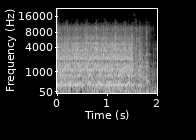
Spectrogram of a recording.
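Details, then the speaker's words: Scrap engine with oil boiling: fast even whirring crank with no compression pulses, then winds down; zero compression, owner thinks both rods broke, nothing external. "Oh, we've got boiling oil. It's good for it. I think the both rods broke. Zero compression."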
